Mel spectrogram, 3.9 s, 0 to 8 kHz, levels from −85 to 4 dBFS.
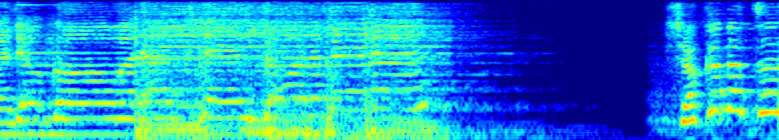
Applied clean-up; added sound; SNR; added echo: none; none; none; reverberation time 1.3 s.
